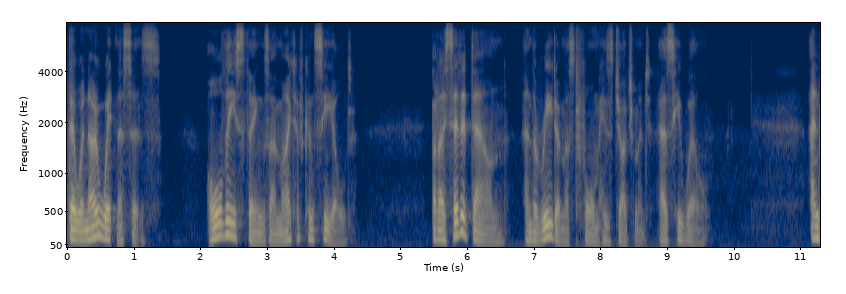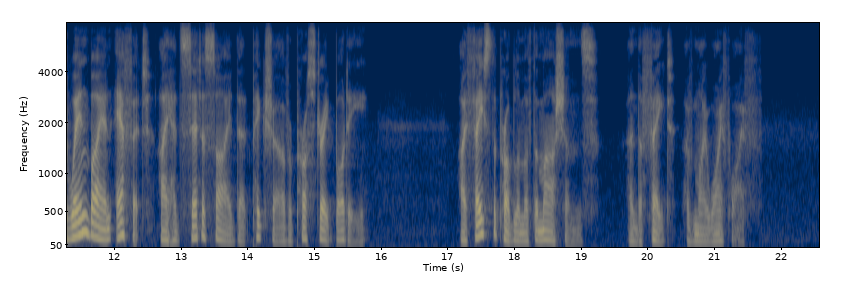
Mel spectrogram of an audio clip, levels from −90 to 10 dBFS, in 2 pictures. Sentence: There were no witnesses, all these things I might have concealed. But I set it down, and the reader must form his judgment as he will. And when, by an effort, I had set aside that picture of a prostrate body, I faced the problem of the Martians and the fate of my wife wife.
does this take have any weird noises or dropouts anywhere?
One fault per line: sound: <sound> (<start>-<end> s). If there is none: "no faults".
no faults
